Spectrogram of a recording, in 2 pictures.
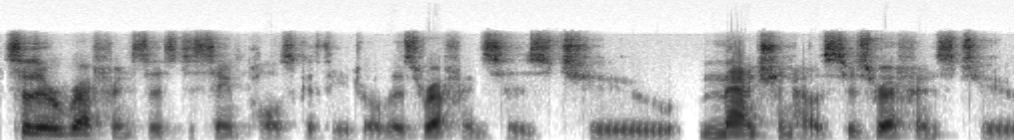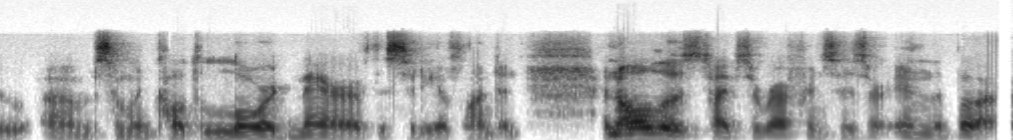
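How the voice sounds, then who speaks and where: Canadian guy in his middle years telling stories on a podcast, low voice that swings around a lot, dead dry sound. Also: animated, a little fast, darkish tone, no echo. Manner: thoughtful, storytelling, repeats words at starts. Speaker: guest, tour guide. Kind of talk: casual podcast interview.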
